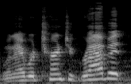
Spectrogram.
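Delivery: ordinary delivery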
